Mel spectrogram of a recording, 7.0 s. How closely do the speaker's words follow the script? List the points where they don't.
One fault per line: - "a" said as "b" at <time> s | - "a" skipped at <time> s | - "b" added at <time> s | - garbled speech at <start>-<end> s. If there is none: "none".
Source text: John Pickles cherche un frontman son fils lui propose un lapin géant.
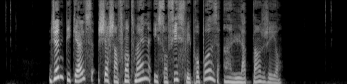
- "et" added at 3.1 s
